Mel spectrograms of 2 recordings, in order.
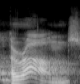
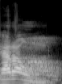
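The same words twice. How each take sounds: First: The r is said in an English way. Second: The r is said in a Bengali way. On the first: The speaker calls it right. "But the pronunciation should be" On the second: The speaker calls it wrong. "আমরা সাধারণত বাঙালিরা বলে হচ্ছে"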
